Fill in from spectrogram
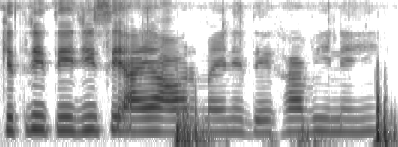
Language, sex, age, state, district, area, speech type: Urdu, female, 30-45, Bihar, Saharsa, rural, spontaneous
